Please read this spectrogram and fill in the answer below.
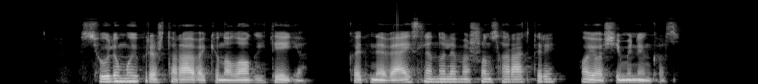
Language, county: Lithuanian, Kaunas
